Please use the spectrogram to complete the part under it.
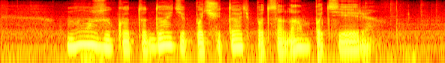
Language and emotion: Russian, sad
